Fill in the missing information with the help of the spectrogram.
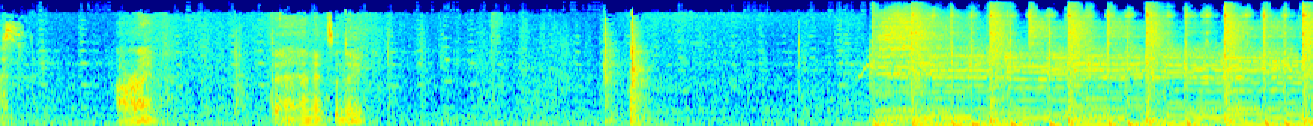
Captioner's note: door creaks closed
